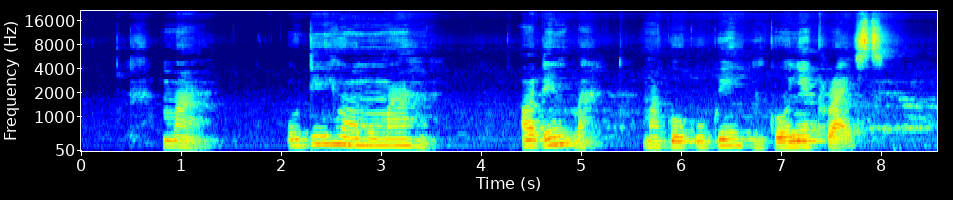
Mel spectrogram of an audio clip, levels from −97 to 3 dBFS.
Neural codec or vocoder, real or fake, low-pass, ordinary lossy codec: none; real; none; none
